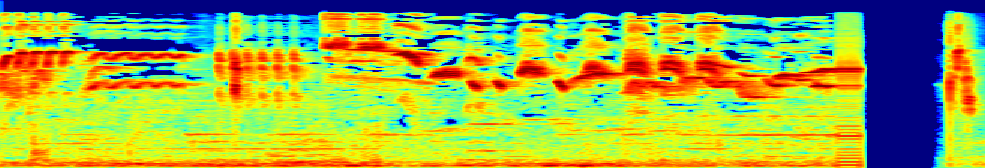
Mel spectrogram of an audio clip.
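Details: Energetic song from a mangrove blue flycatcher in the wild: high sweet warbled phrases that weave up and down, then a sudden break into silence before one last short note.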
